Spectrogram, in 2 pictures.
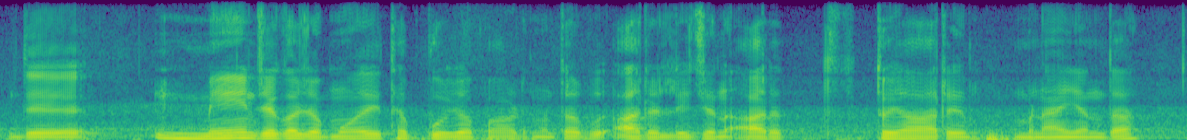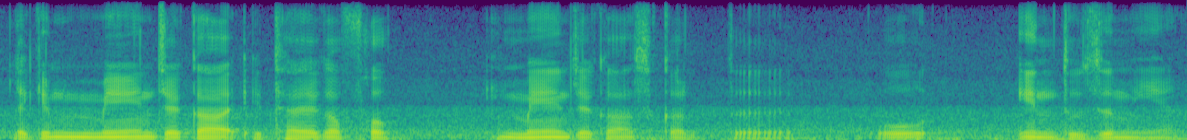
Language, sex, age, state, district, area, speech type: Dogri, male, 30-45, Jammu and Kashmir, Udhampur, urban, spontaneous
